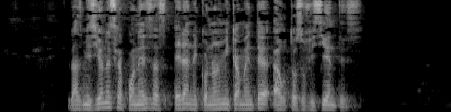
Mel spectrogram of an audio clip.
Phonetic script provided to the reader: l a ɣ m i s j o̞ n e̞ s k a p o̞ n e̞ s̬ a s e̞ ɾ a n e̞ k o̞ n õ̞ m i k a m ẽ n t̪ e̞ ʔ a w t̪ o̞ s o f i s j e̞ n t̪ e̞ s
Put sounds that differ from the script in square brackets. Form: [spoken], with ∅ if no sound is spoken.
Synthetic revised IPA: l a [z] m i s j o̞ n e̞ s [x] a p o̞ n e̞ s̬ a s e̞ ɾ a n e̞ k o̞ n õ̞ m i k a m ẽ n t̪ e̞ ʔ a w t̪ o̞ s [u] f i s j e̞ n t̪ e̞ s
